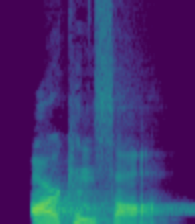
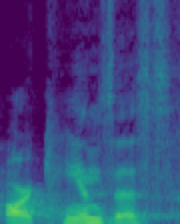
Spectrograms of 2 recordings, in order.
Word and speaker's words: Arkansas: Now, I researched that, and it's not exactly illegal, but there is an 1881 law still in the Arkansas Code that establishes the one true and official pronunciation, Arkansas. And while other pronunciations like Arkansas, while not strictly illegal under this law, are to be strenuously discouraged, there is a rule.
